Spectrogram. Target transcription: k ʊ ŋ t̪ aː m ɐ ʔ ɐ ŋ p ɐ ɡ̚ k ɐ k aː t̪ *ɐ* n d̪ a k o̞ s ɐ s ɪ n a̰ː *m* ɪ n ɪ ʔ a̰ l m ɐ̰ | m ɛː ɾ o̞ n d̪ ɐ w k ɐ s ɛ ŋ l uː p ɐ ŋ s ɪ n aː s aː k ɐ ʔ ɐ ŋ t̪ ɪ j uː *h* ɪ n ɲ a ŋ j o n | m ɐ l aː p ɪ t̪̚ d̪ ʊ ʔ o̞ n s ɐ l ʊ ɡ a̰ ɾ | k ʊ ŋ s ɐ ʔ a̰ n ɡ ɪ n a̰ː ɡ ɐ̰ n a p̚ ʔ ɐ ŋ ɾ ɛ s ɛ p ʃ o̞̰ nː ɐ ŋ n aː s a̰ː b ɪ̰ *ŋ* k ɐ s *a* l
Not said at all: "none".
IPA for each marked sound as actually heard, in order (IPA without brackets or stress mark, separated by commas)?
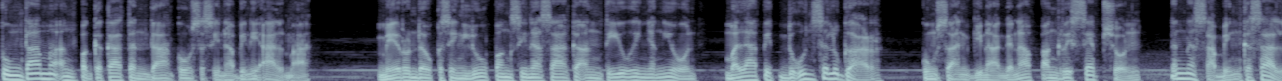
ɐ, b, h, ŋ, a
